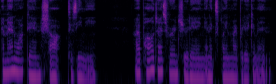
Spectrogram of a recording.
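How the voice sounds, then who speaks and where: A woman narrating a personal story in a soft, breathy, measured way. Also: rumbling low.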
